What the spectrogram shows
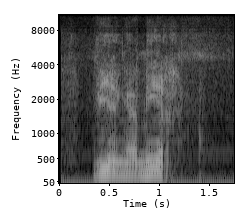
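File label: "Wieringermeer", Dutch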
